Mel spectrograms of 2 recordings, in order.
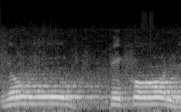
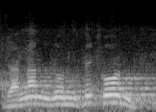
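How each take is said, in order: First: The n is hidden and nasal, like ng. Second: The n is pronounced clearly and fully. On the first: The speaker calls it right. "Jadi dibunyinya di hidung" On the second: The speaker calls it wrong. "Jangan jelas"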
